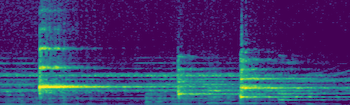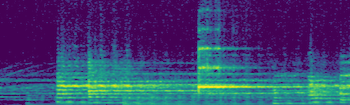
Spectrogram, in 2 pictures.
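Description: A slow, spacious rock recording: bright, ringing ping-like notes strike over sustained keyboard chords and a low bass line, swelling in waves with no singing or talking.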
